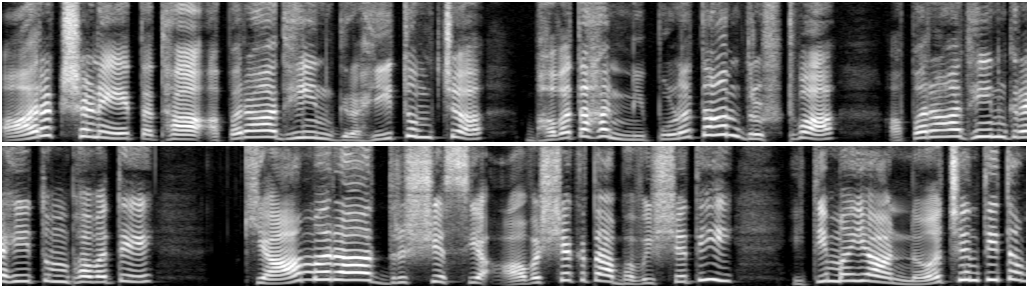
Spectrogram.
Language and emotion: Sanskrit, surprised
